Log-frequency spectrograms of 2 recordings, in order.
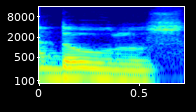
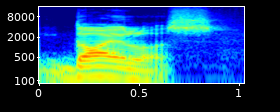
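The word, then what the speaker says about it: δοῦλος: assim representar essa pronúncia Você não vai falar doulus né e sim dói-los então Você tem uma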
